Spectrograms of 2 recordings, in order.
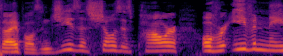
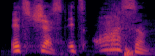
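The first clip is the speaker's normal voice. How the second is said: ordinary delivery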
